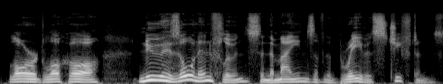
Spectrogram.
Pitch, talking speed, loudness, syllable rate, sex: 125 Hz, 190 wpm, -17 LUFS, 4.7 syllables/s, male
